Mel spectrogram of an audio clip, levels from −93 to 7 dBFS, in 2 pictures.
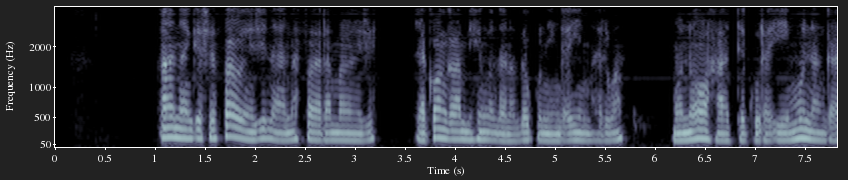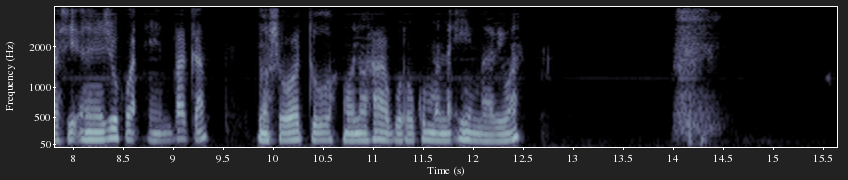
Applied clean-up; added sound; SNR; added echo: neural mask model DeepFilterNet 3.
